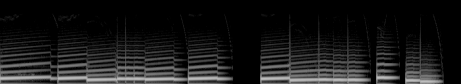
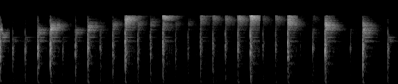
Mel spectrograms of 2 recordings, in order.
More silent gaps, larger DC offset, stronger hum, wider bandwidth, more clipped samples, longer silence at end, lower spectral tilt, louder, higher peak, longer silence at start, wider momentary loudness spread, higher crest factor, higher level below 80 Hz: first, 2.36-2.59 s, 4.00-4.05 s vs none; first, 0.8% vs under 0.1%; neither; about the same, 11 kHz vs 11 kHz; neither; about the same, 0.15 s vs 0.05 s; first, -9 dB/octave vs 5 dB/octave; about the same, -23 LUFS vs -25 LUFS; second, -14 dBFS vs -2 dBFS; about the same, 0 s vs 0 s; second, 4 LU vs 14 LU; second, 8 dB vs 26 dB; first, -54 dBFS vs -82 dBFS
